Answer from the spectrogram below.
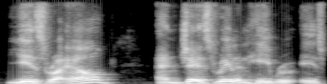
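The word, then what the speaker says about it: ישראל: It doesn't come out in English all that well, because in Hebrew, the word Israel is pronounced Yisrael, and Jezreel in Hebrew is pronounced Yisrael.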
